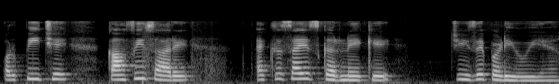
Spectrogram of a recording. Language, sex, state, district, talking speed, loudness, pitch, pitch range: Hindi, female, Andhra Pradesh, Guntur, 120 wpm, -19 LUFS, 220 Hz, 195-245 Hz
